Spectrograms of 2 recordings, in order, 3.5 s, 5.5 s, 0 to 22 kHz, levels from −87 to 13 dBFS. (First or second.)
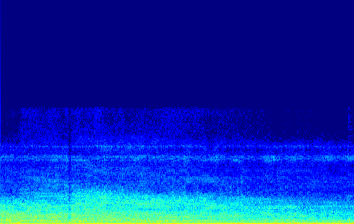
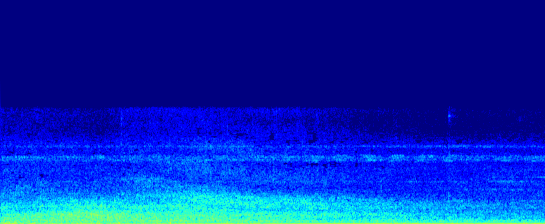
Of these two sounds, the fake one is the first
